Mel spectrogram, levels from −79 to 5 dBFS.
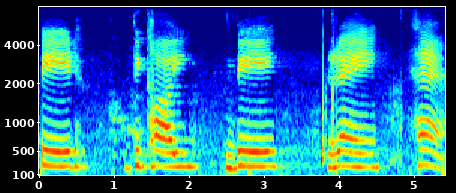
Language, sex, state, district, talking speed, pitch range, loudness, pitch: Hindi, male, Punjab, Fazilka, 55 wpm, 235-255 Hz, -13 LUFS, 245 Hz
